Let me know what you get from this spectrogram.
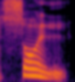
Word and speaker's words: sol: Otra vez, y cuida la pronunciación de la L en sol.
